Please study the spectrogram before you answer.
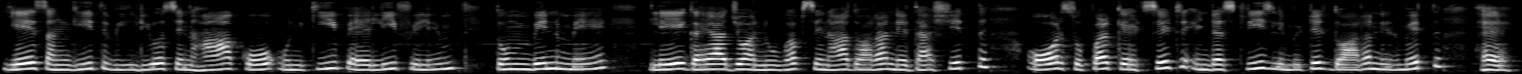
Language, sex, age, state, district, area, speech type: Hindi, female, 30-45, Madhya Pradesh, Bhopal, urban, read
